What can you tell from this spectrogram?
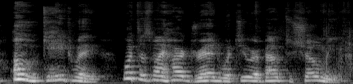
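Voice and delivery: hammed-up dread, loud on the opening; melodramatic dread. Elektra pleading with Gateway before a vision, hammed-up dread.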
